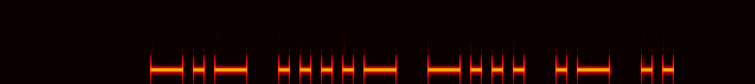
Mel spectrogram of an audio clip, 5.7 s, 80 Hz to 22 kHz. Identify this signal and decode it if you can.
Morse code, heard as a keyed tone, about 15 wpm, 700 Hz. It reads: K4BAI
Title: Call Signs Repeated 3x - 15wpm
